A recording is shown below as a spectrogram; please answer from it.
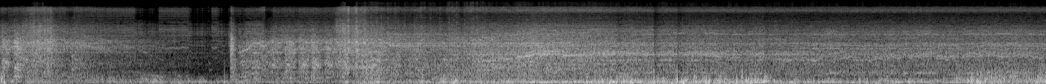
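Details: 2003 Cobra: starter cranks steadily at about three to four beats a second but the engine never catches; cranks, no start.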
